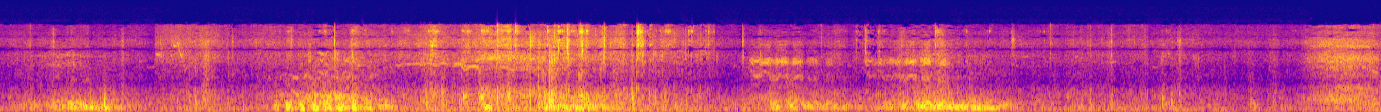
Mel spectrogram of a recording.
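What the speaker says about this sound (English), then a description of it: "Connie, slap a saddle on this black horse." A horse whinnies and snorts faintly at a distance, with soft clattering and shuffling noises around it; no voices.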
